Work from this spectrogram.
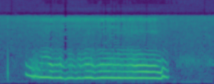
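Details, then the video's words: Old Pomeranian snoring in its sleep, one sustained whistling nasal tone lasting nearly two seconds, steady and evenly pitched with a rich harmonic ring, starting and stopping abruptly against a quiet indoor background. "(sleeping dog snoring) 睡眠用おじじポメのイビキ"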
